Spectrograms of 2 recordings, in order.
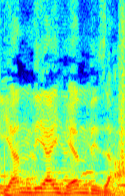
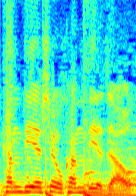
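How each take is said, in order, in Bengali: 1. এটা নোয়াখালী উপভাষার সংক্ষিপ্ত রূপে বলা হয়েছে। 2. এটা সম্পূর্ণ প্রমিত বাংলা রূপে বলা হয়েছে। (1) "ওরা বলে ... শর্ট হয়ে গেল না?" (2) "আমরা বলি"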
